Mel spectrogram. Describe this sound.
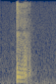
fart poot gas flatulence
